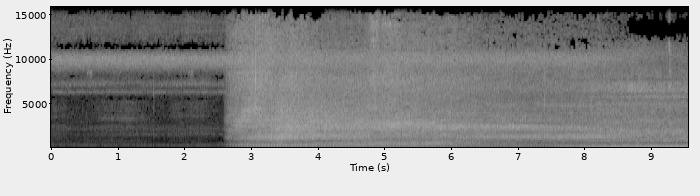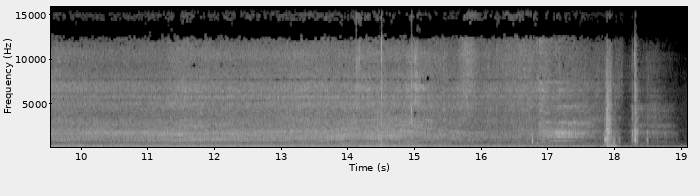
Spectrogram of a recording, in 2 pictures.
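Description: Quiet at first, then, about three seconds in, the steady hum of the Toyota Avanza's 1.3-litre four-cylinder engine idling, with a heavier low rumble from about seven seconds on. Near the end, a loud thud and a smaller knock as a car door is shut.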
